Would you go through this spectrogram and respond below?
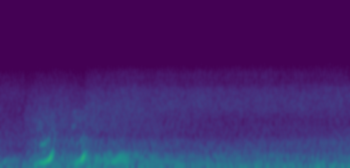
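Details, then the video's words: Whale producing two or three quick, low rising whoops near the start, followed by steady low rumbling background noise with no further calls. "Whale sounds"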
